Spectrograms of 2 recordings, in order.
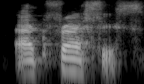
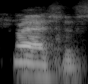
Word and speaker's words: Ekphrasis: Am I pronouncing it correctly? Is it Ekphrasis? Ekphrasis, right. Ekphrasis.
